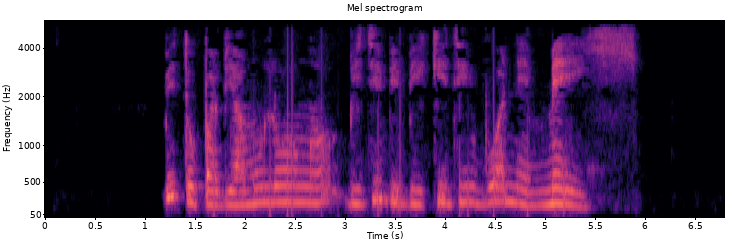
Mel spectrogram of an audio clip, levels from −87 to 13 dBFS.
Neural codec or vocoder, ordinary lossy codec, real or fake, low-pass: none; MP3, 24 kbps; real; 5.4 kHz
